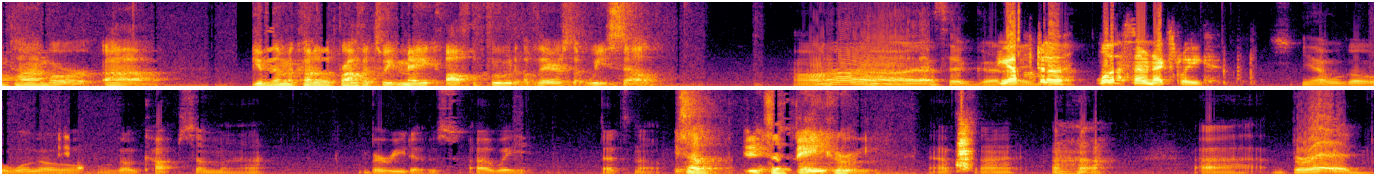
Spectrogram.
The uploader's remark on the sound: The microphone quality will be improved in the next episode.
